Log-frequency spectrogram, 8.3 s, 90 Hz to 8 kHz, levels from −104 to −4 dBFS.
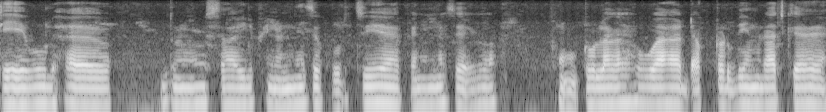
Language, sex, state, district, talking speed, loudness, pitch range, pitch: Hindi, male, Bihar, West Champaran, 110 wpm, -21 LUFS, 120-125 Hz, 120 Hz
